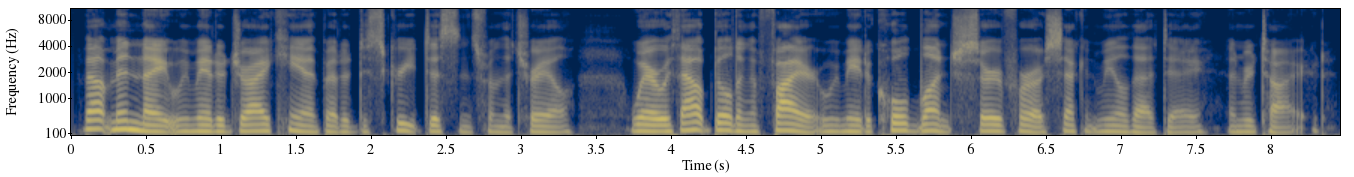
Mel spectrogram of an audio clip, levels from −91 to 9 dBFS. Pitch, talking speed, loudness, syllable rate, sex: 160 Hz, 235 wpm, -19 LUFS, 5.7 syllables/s, female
